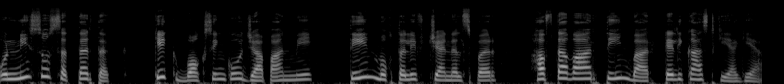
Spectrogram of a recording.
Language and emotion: Urdu, neutral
